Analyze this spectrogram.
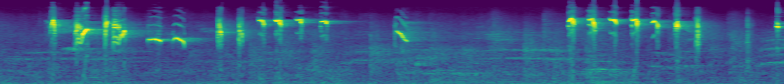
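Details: Sunbird song played to prompt other birds to sing: clusters of high, thin chirps and short whistled notes, a burst, a pause of near silence, then another rapid run of sharp notes.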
